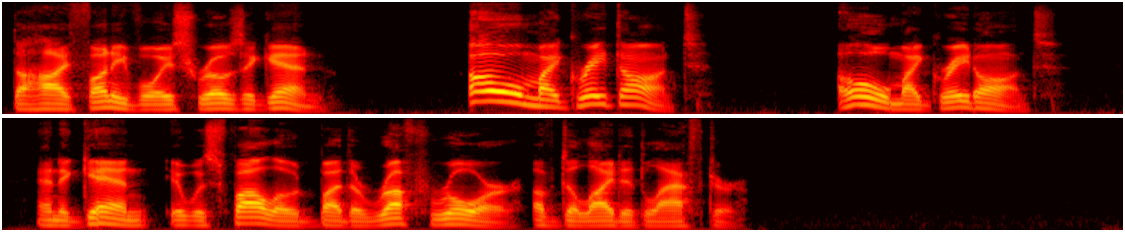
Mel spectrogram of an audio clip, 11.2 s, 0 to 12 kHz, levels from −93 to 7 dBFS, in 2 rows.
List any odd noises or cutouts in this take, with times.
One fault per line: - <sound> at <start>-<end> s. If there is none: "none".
none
